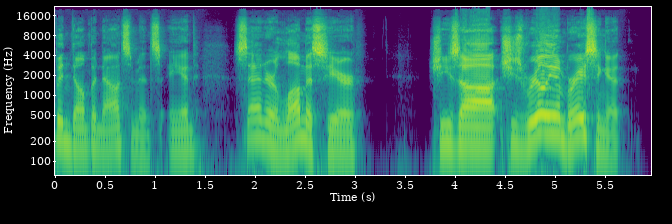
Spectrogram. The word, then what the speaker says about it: Lummis: Lummis, by the way, I've been mispronouncing her name. I only found out just this week that it's Senator Lummis, not Lummis.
